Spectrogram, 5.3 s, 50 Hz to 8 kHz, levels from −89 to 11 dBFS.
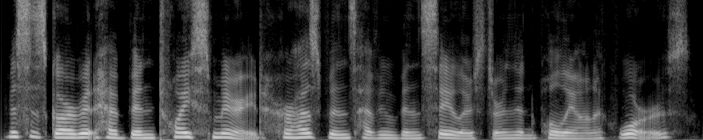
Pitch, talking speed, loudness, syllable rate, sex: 195 Hz, 170 wpm, -17 LUFS, 4.8 syllables/s, female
